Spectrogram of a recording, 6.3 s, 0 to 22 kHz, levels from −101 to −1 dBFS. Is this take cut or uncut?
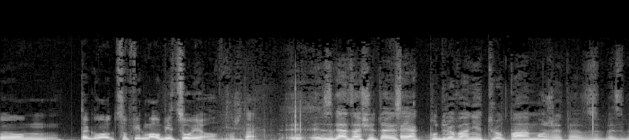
cut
